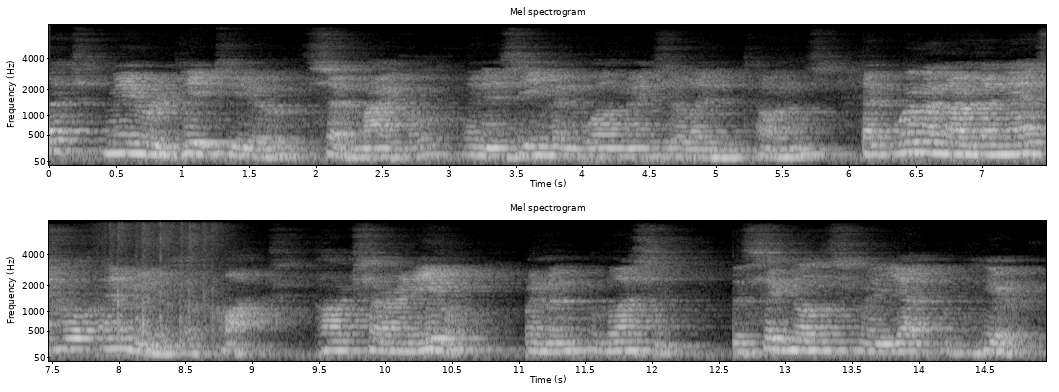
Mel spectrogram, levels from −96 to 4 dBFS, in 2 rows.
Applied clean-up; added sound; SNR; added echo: none; Bird; 17 dB; reverberation time 1.1 s.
